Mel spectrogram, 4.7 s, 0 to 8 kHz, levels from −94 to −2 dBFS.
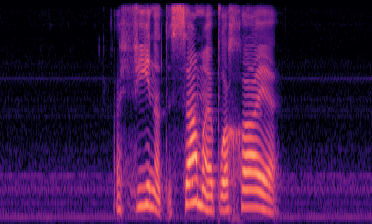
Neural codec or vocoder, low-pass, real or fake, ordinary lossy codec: none; 7.2 kHz; real; none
